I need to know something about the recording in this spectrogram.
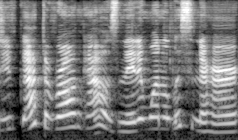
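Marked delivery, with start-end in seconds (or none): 0.0-1.2 mock, insistent, high-pitched screaming. Retelling how a woman told police they had the wrong house: imitating someone screaming. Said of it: "she's screaming at them".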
